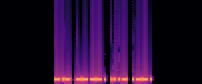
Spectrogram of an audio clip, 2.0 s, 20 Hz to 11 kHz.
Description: Morse code, heard as a keyed tone, about 68 wpm, 700 Hz. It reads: K9VP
